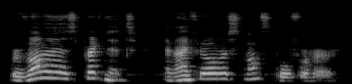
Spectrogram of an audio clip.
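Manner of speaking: plain reading voice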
